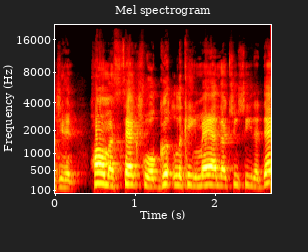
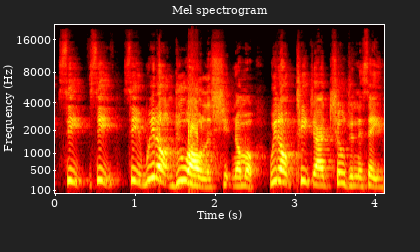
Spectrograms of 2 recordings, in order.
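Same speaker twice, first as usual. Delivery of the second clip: usual speaking voice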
